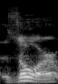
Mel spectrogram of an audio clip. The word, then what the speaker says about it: Zor: So officially, according Zor. to Paul and Ian, Yeah. the original authors, it should be said Zor. It should be said Zor.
